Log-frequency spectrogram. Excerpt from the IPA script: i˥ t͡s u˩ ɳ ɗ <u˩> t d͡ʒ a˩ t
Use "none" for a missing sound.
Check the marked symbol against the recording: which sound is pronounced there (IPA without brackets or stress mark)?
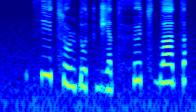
u˩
